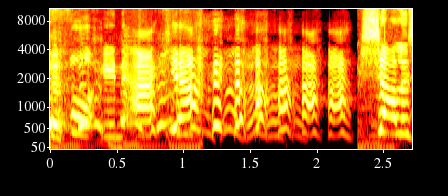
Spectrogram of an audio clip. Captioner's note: laughing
